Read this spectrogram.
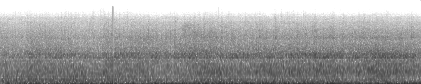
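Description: Bicycle tyres hum on the road.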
